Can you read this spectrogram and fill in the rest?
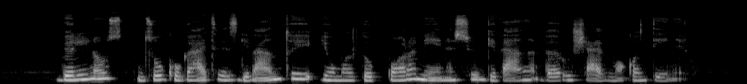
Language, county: Lithuanian, Kaunas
